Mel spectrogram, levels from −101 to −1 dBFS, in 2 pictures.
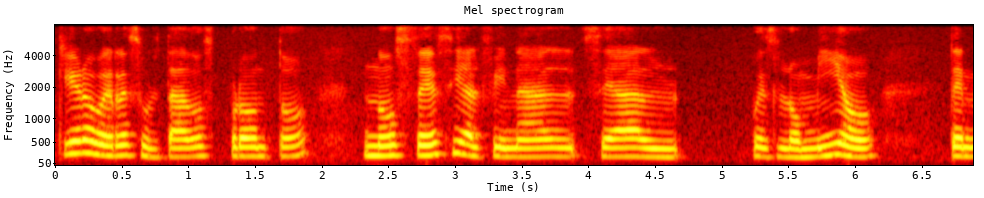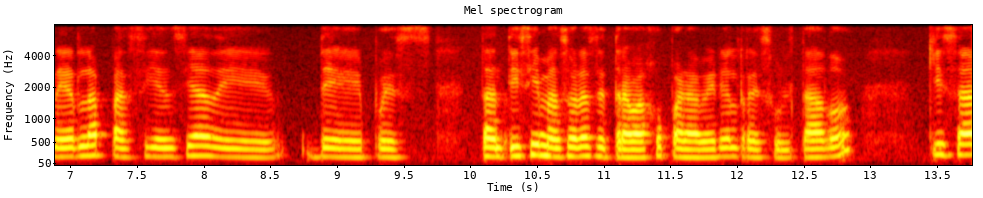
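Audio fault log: No faults logged; the speech carries the normal marks of call microphone processing, with the lowest bass trimmed by its high-pass filter and nothing present above 8 kHz.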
